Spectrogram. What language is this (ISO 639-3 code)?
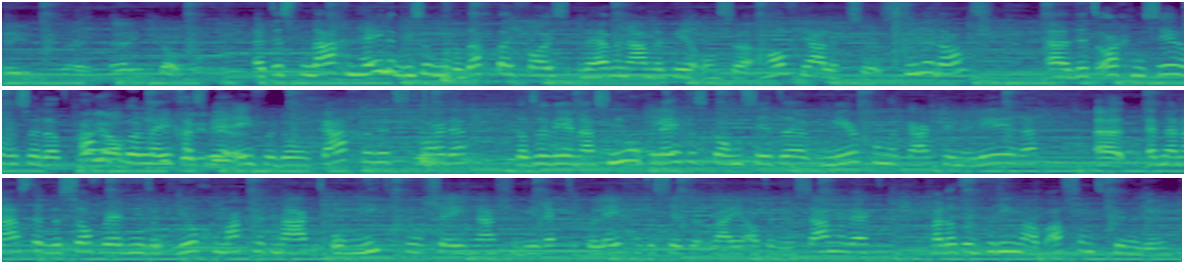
nld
